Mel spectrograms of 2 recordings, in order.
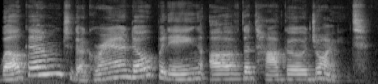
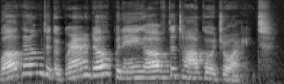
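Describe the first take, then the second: First: It is read at a slow pace. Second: It is read at a very fast pace. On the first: "slow version" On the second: "Now I'm going to read it really fast"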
